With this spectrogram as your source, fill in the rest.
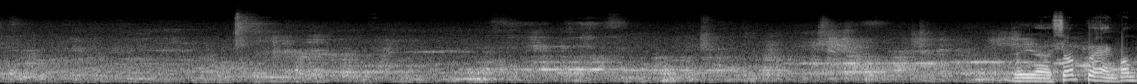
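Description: A crowd of men and women murmur and talk in a large echoing hall.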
